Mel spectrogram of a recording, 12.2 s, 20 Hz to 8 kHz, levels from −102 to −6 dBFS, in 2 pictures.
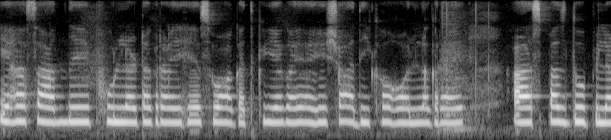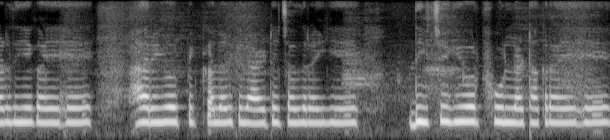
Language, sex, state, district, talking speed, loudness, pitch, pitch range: Hindi, female, Jharkhand, Jamtara, 185 wpm, -26 LUFS, 290 Hz, 285-295 Hz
